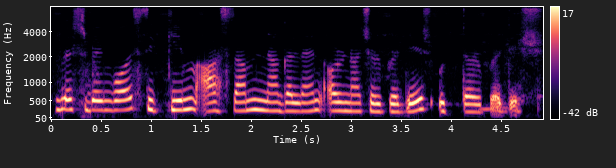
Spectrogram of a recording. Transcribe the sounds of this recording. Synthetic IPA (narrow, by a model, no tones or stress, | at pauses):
ʋesʈbɛ̃ŋɡɔlsikima̰ːsamnaːɡalɛ̃nɖɔ̰ɾnat͡ʃəlpɾəd̪eːʃut̪ːəɾpɾə̰d̪ḛːʃ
